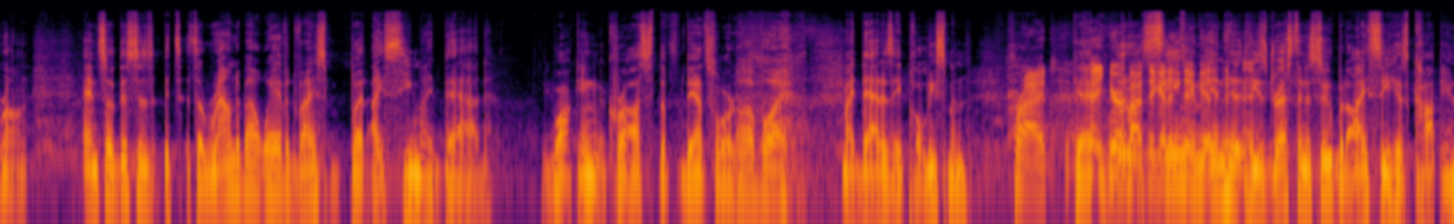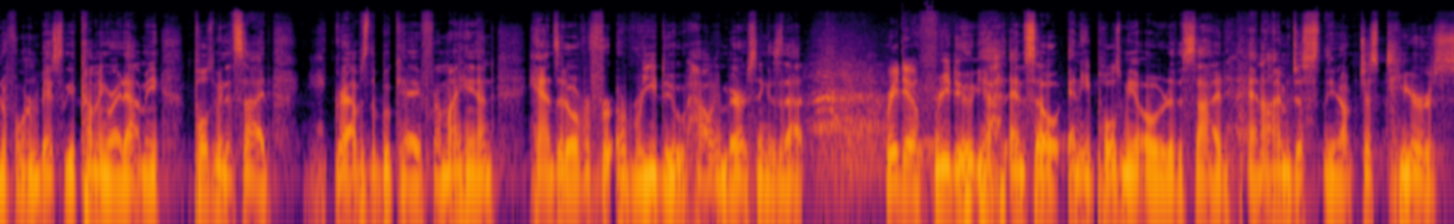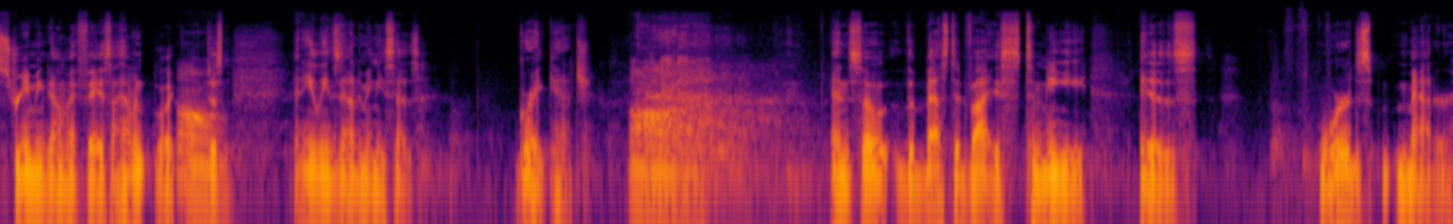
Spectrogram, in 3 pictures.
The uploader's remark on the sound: Today we're going back to San Francisco. On stage during my tour stop for my book Creative Calling.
